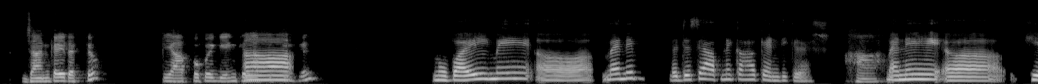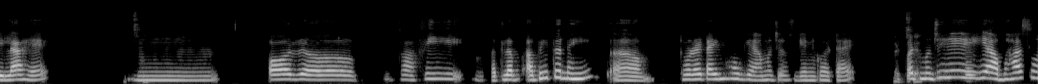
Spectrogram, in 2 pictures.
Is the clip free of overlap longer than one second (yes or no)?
yes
